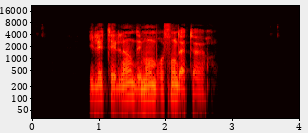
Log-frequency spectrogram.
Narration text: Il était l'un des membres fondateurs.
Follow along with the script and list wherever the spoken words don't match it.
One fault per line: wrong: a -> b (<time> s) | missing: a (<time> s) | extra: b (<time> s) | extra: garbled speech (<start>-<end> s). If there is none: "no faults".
no faults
